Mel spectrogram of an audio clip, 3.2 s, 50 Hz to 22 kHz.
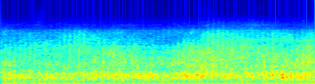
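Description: Army Air Corps attack helicopter at the RIAT 2019 air show, its rotor and turbine roar loud and steady throughout, a dense broadband wash with a continuous low thrum and no voices.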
